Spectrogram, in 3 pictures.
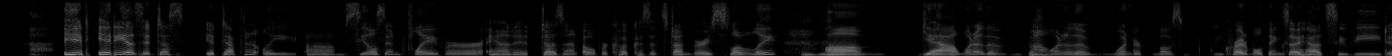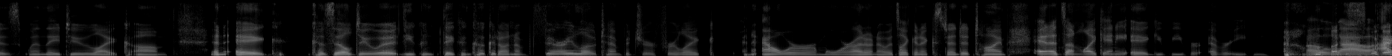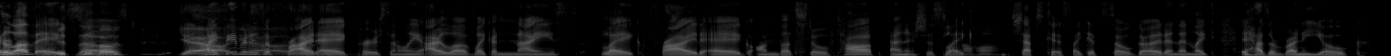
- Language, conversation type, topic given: English, unstructured, What is something surprising about the way we cook today?
- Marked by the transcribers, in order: chuckle; "ever" said as "eever"; chuckle; laughing while speaking: "I swear"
